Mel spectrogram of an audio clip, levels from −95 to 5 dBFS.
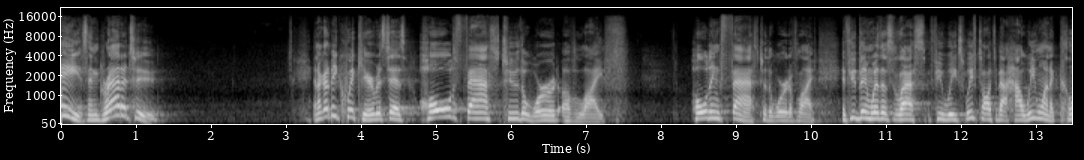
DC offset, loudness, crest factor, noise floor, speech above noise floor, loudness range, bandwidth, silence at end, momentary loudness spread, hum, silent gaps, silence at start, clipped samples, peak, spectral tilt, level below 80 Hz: under 0.1%; -21 LUFS; 18 dB; -69 dBFS; 48 dB; 4 LU; 16.5 kHz; 0 s; 10 LU; none; none; 0 s; under 0.1%; -6 dBFS; -5.5 dB/octave; -80 dBFS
